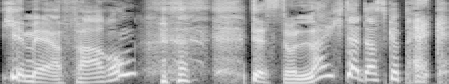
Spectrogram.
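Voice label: level up, German; cookie run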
